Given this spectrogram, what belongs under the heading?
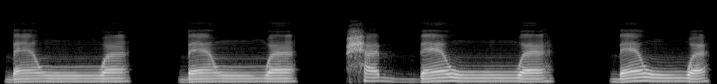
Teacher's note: suara tanwinnya ini kita leburkan ke huruf wau sehingga tidak lagi terdengar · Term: idgham bighhunna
